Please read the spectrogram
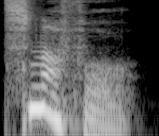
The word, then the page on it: snuffle: English; British English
